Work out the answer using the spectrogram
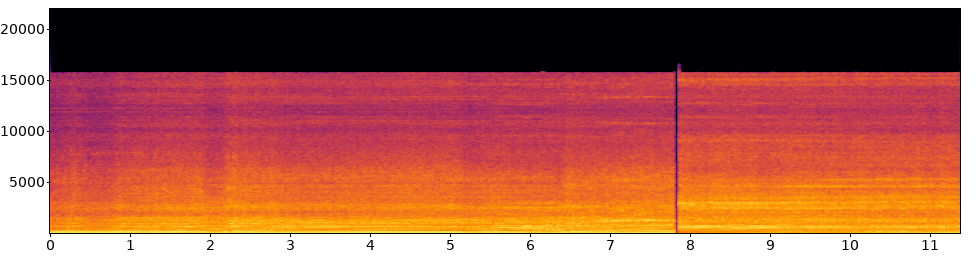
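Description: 1981 Mazda RX-7 GSL's 12A twin-rotor rotary engine revving through its twin-tip exhaust: the revs climb over a couple of seconds, hold high for a few seconds, drop briefly and climb again. After an abrupt break about eight seconds in, the engine comes down from a high rev and settles back to idle.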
